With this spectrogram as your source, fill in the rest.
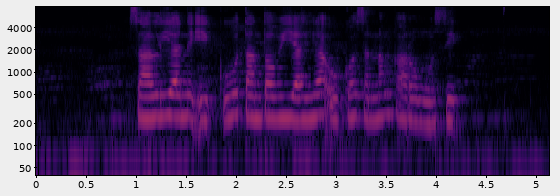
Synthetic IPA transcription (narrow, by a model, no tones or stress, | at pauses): salijaneʔikut̪ant̪ɔwijahjaʔuɡ̥ɔ̤sənəŋkaɾomusɪk̚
